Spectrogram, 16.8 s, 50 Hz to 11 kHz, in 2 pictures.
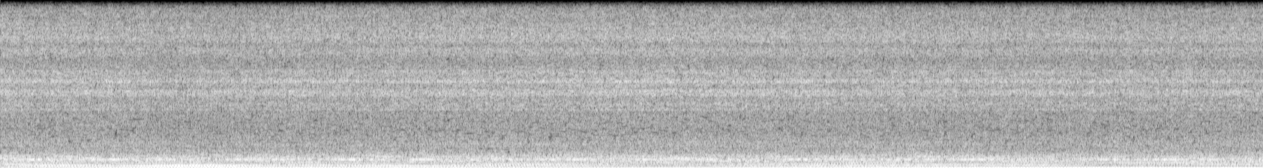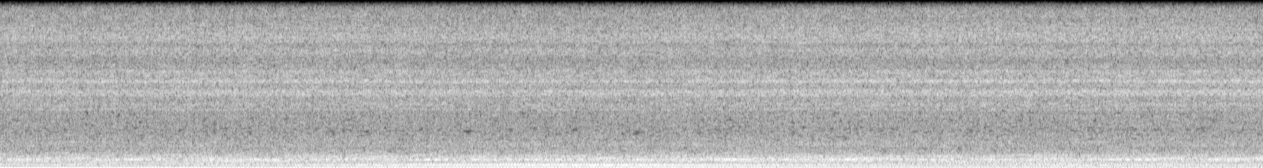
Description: Dive into a world of tranquility with the gentle hum of 24 nebulizers in this immersive sleep experience.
